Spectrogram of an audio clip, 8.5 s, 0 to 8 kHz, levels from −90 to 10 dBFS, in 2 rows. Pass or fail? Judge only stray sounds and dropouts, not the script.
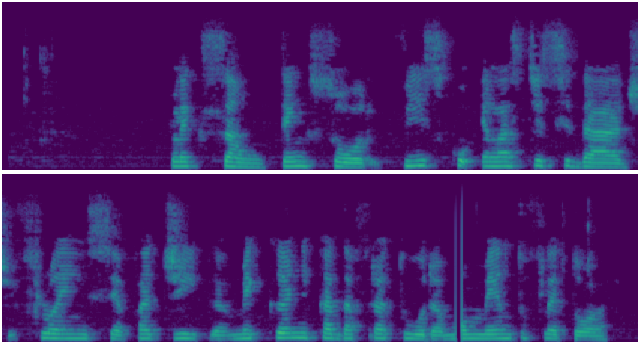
fail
